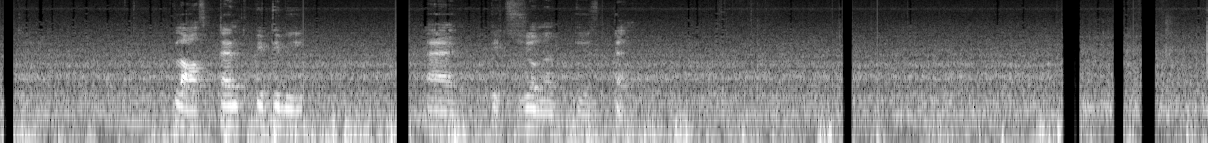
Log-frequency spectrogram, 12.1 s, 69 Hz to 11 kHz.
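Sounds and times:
low rumbling background noise: 0.2 - 12.0.

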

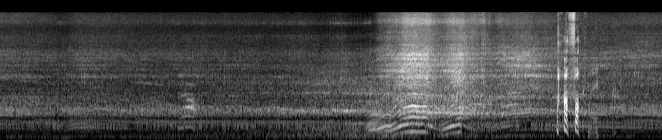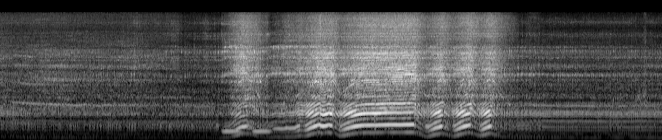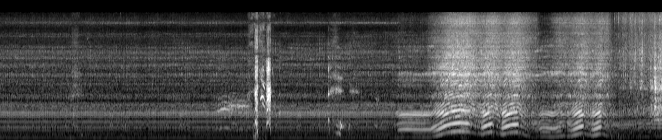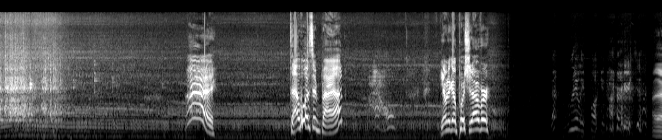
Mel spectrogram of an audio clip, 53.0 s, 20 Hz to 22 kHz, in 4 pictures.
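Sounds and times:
chainsaw revving and idling: 0.0 - 50.0.

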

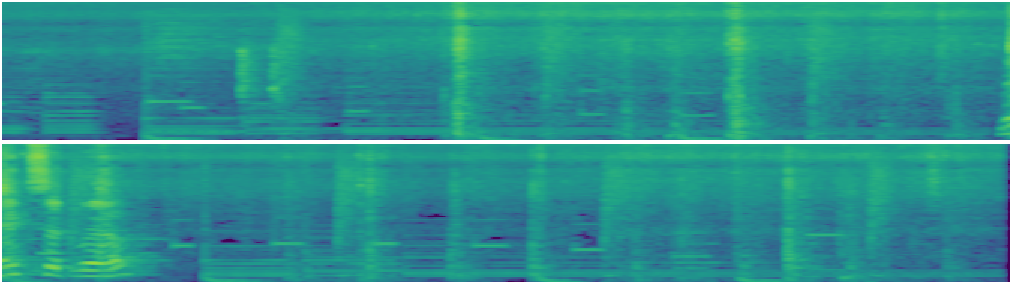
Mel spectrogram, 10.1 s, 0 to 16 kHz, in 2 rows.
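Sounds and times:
background music: 0.0 - 10.0
faint sizzling: 0.0 - 10.0
wooden spatula knocking on wok: 2.2 - 5.4, 6.2 - 10.0.

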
